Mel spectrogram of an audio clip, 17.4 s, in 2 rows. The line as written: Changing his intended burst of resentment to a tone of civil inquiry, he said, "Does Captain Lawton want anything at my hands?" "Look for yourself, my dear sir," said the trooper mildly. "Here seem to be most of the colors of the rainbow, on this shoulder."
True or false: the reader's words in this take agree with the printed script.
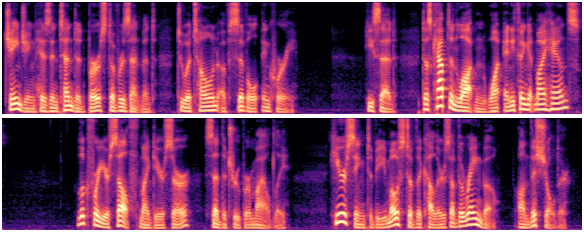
true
